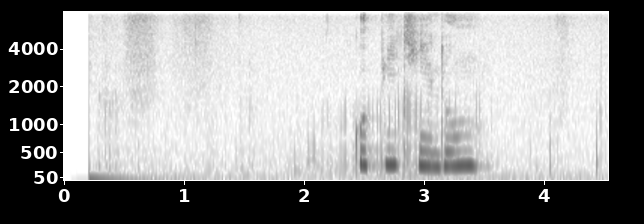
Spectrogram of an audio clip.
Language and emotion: Russian, sad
